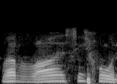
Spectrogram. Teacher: ترقيق الواو وتفخيم الراء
